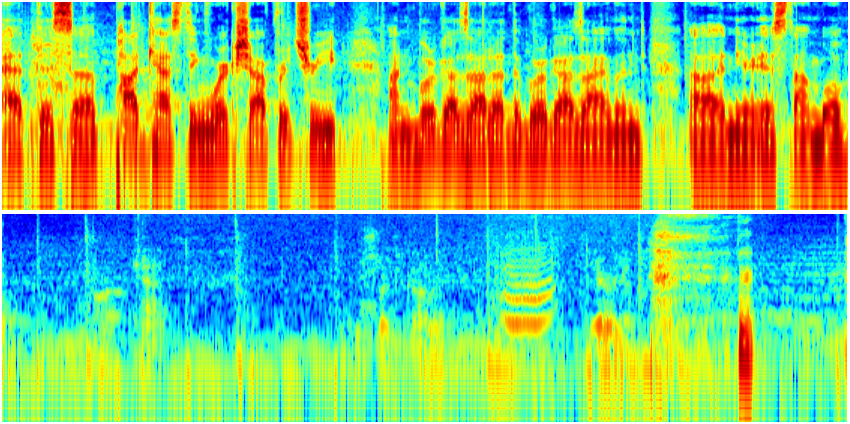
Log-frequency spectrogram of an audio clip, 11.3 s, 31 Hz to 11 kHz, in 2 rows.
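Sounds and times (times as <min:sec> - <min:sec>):
speech: 0:00.0 - 0:05.8, 0:10.6 - 0:10.8
cat meowing indoors in a studio: 0:08.8 - 0:09.6.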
